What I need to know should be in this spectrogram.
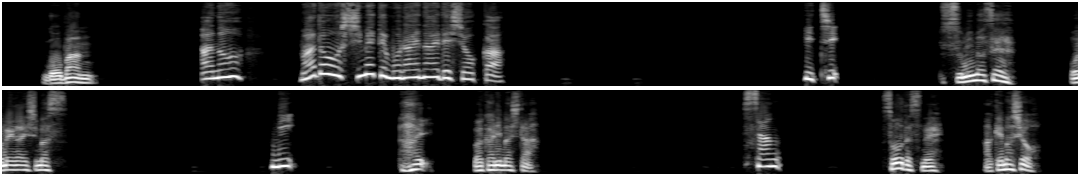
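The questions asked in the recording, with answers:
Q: あの、窓を閉めてもらえないでしょうか。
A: 2: はい、わかりました。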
